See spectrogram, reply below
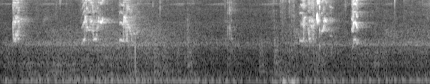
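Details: African lovebirds feeding on holy basil in a cage at meal time; scattered sharp high chirps, a few clustered near the end, over steady low rumble.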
